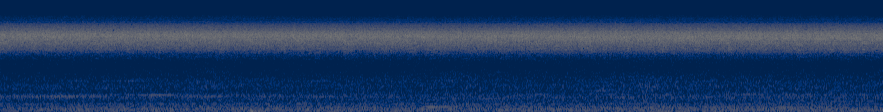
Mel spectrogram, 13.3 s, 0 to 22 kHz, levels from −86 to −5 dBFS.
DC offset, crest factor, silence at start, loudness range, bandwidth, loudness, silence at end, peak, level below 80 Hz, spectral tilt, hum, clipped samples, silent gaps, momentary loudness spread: under 0.1%; 14 dB; 0 s; 0 LU; 16 kHz; -37 LUFS; 0 s; -26 dBFS; -70 dBFS; 1.5 dB/octave; none; under 0.1%; none; 1 LU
